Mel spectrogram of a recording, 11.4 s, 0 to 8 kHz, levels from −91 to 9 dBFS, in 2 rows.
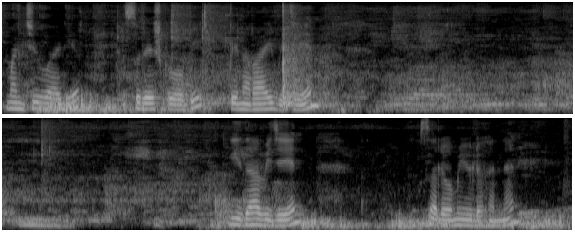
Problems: constant background noise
